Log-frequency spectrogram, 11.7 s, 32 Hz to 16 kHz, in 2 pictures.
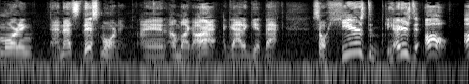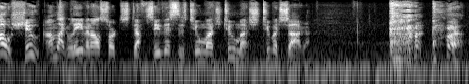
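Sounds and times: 
speech: 0.0 - 10.0, 11.0 - 11.7
low rumble: 0.0 - 11.7
person coughing: 10.7 - 11.7.

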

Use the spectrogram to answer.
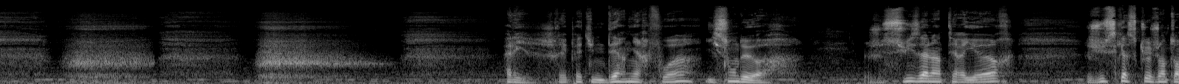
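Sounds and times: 
deep breathing in a tense horror scene: 0.0 - 5.0, 7.9 - 8.6, 10.2 - 10.9
speech: 5.0 - 8.0, 8.7 - 11.7.

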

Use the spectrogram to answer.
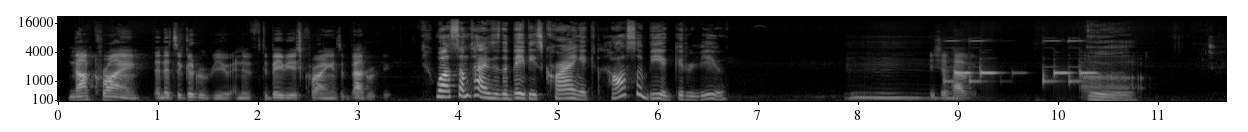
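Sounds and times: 
speech: 0.1 - 6.8, 7.9 - 9.3, 10.3 - 10.9
new S6 smartphone ringtone chiming: 8.8 - 10.7.

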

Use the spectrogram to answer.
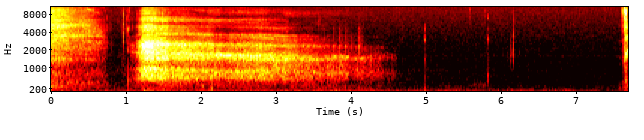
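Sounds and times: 
inhaling and exhaling during a guided breathing exercise: 0.0 - 4.7.

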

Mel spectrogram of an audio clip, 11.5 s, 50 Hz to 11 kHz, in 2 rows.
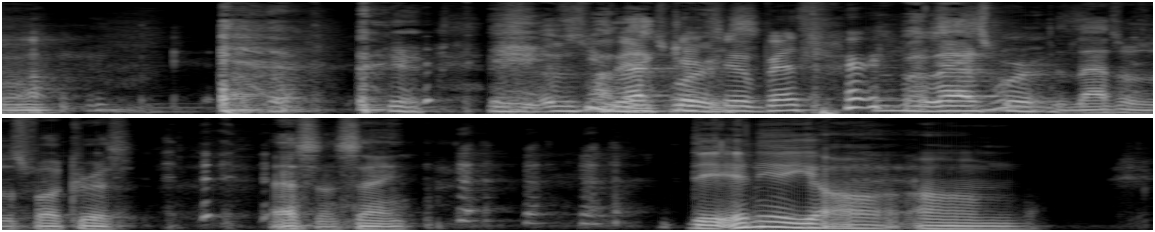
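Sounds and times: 
throat clearing: 0.0 - 2.2
person coughing after choking on weed smoke: 1.0 - 3.2
speech: 1.4 - 8.2, 9.2 - 10.9
laughter: 1.8 - 10.6.

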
